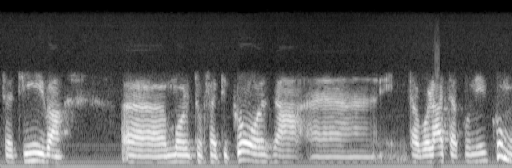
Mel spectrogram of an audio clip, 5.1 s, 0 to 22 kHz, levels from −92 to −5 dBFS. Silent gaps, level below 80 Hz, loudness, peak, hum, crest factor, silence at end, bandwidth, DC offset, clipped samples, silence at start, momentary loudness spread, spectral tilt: none; -38 dBFS; -14 LUFS; 0 dBFS; 50 Hz at -35 dBFS; 14 dB; 0 s; 13 kHz; under 0.1%; under 0.1%; 0 s; 12 LU; -7.5 dB/octave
